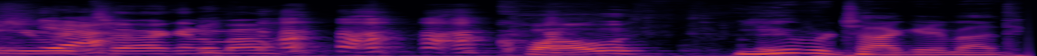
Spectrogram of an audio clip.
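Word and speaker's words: Qarth: Quoth? You were talking about the queef thing. I was. Quarth. Yeah, that's actually how it's pronounced, I think.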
